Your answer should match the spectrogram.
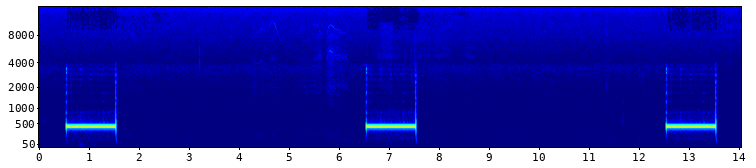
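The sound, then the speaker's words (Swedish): A telephone ringing tone on a call: three steady, mid-pitched one-second beeps, evenly spaced about six seconds apart with silence in between and no one talking. “Spännande om det är någon som svarar.”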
